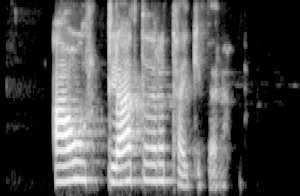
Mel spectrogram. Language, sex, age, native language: Icelandic, female, 20-29, Icelandic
